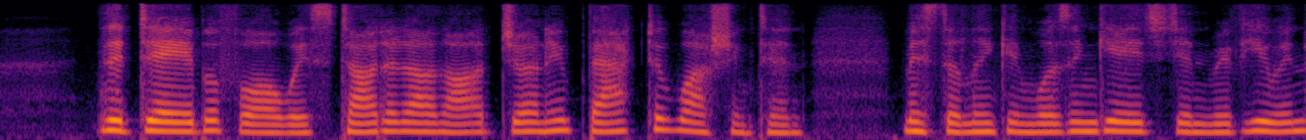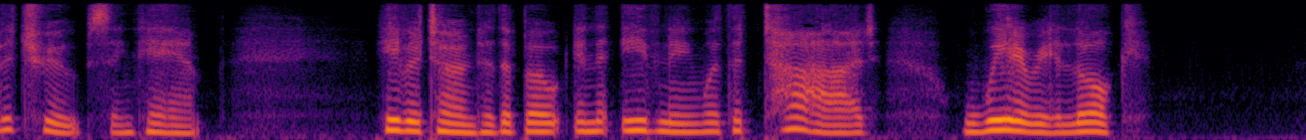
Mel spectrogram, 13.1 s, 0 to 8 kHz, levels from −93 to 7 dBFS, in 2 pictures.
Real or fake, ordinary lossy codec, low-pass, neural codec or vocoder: fake; MP3, 48 kbps; 7.2 kHz; codec, 16 kHz in and 24 kHz out, 0.6 kbps, FocalCodec, streaming, 2048 codes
